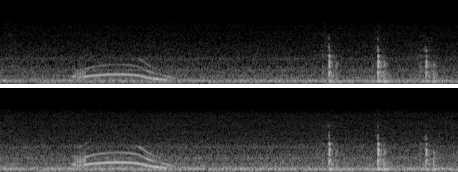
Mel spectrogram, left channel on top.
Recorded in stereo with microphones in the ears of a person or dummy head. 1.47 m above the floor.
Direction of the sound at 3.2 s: 10° left (ahead or behind).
